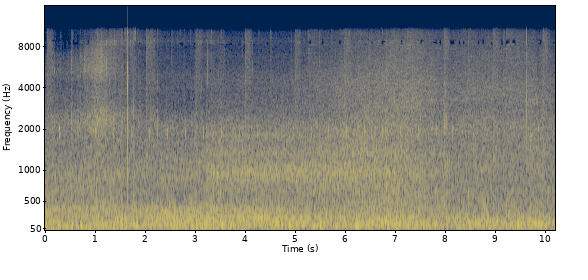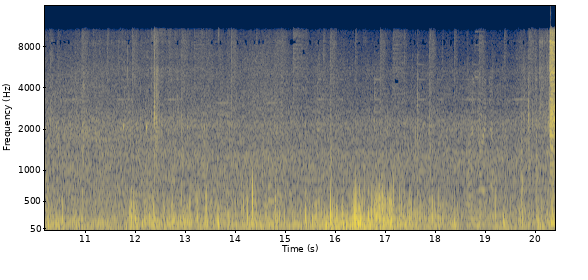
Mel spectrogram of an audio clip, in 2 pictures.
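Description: Mitsubishi Xpander driving at cruising speed: steady road and wind noise with a low engine hum from its 1.5-litre engine, turning only about 2,000 rpm at 80 km/h. Louder low rumbles come about twelve and sixteen seconds in.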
